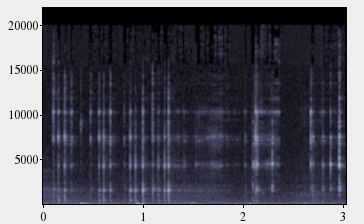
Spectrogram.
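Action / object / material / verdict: tap / pot / unknown / none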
